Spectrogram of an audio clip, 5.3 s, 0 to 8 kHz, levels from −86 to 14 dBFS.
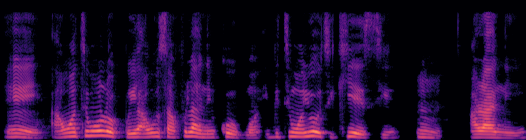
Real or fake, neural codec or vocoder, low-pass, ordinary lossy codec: real; none; 7.2 kHz; MP3, 64 kbps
